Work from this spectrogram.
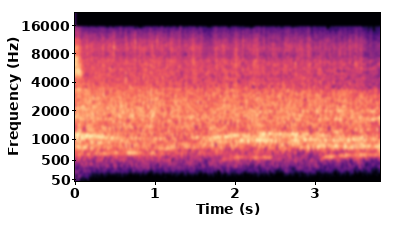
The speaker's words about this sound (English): Give yourselves a round of applause for it. Yes.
